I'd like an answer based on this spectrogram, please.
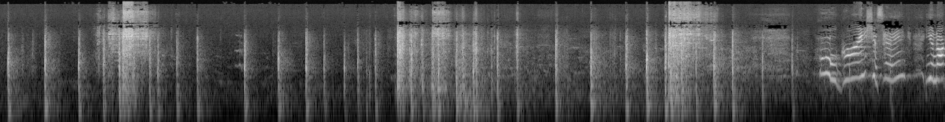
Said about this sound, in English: In the end table, you broke the legs off the sofa and stuck your foot through the front window. Shucks, I was hoping you wouldn't notice.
